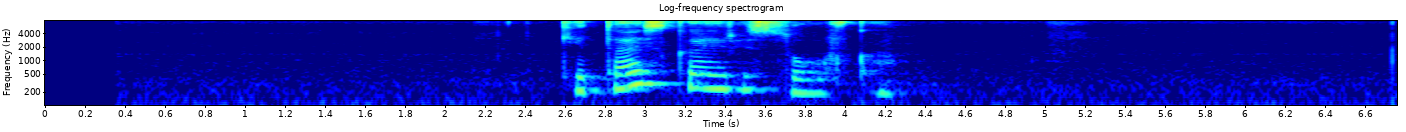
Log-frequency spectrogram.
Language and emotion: Russian, sad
